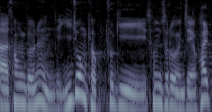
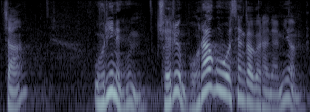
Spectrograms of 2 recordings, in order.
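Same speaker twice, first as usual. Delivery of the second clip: ordinary talk, nothing marked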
